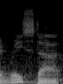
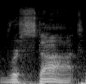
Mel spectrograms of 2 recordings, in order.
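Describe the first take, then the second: First: Said in the usual way. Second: Restart, first syllable weakened to ruh; wrong pronunciation. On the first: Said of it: "You'd say restart". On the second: Shown as a demonstration. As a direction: restart with a short, reduced first vowel. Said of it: "that's not how you say it".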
